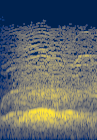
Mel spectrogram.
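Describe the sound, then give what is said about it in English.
An audience at a talk cheers for the Firefox web browser with a short crowd whoop that swells, holds briefly and fades, sustained voices blending into one drawn-out cheer. “For all those people that cheered, you should be ashamed of yourselves, because you should know better.”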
